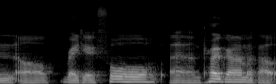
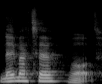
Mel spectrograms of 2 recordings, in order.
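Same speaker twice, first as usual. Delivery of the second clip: put-on posh accent, higher; 7 semitones higher than usual. Joking along after saying all they do is win: posh voice. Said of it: "Oh God, that was posh".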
